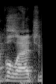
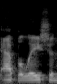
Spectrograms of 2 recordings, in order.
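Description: First: The word is said in a southern style. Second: The word is said in a northern style. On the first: "Appalachian is a southern more style to say" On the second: "most northerners say Appalachian"

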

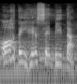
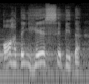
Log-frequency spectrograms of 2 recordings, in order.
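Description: First: It is said louder and more forcefully. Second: It is said at normal loudness.

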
